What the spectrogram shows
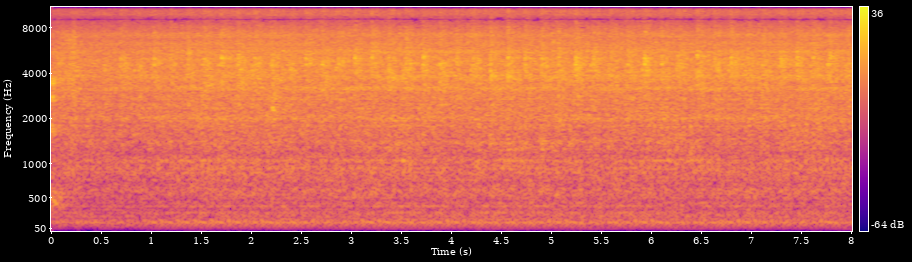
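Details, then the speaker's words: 1960 Pontiac Bonneville V8 with AFB carb: uneven loping idle with irregular firing pulses; running rich, with points dwell set far too high, read off the six-cylinder scale instead of the eight-cylinder one. "all right i figured it out it was i had the dwell way up i was going down i should have been going up"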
